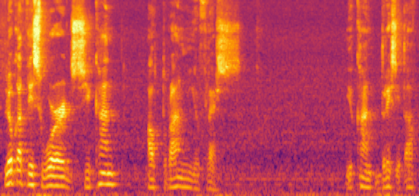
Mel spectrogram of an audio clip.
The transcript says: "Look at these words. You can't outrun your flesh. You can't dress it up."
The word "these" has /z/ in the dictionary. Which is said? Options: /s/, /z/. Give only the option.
/s/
